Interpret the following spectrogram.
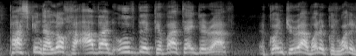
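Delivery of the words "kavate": usual speaking voice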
